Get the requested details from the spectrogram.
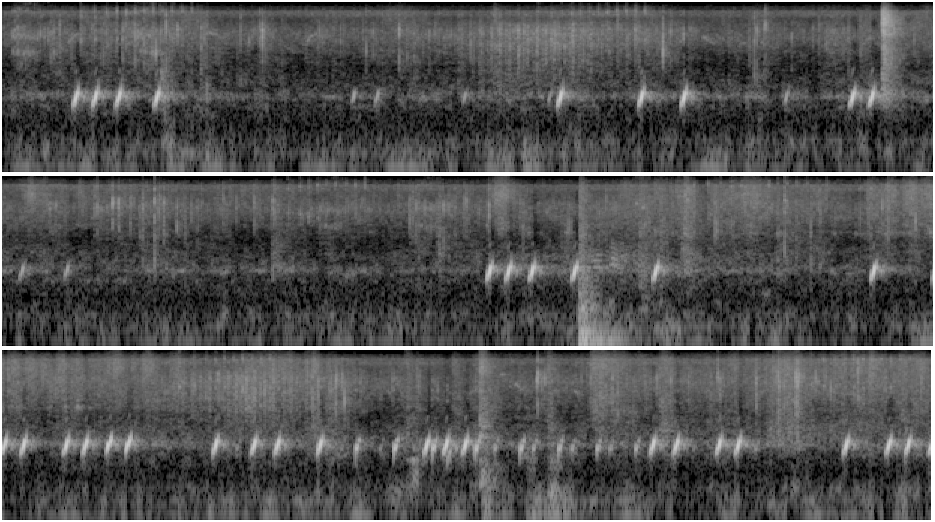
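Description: Short bright electronic blips chime in quick bursts as a game snake collects pellets.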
